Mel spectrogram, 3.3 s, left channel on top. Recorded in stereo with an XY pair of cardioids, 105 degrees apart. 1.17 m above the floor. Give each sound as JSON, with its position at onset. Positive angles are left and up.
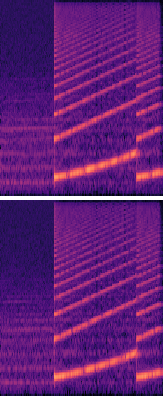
{"t": 1.1, "sound": "an alarm", "azimuth_deg": 5, "distance_m": 2.5}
